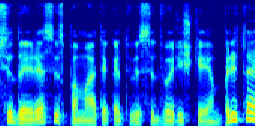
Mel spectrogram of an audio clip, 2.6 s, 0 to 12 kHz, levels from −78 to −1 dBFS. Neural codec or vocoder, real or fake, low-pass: none; real; 10.8 kHz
